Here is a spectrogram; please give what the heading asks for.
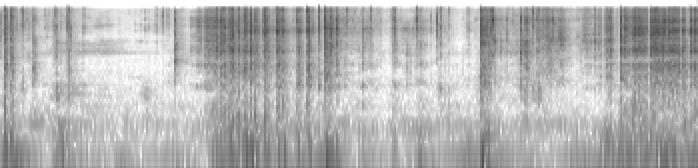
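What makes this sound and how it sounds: A utility knife blade repeatedly cuts and scrapes crunchy chips from a green, solid bar of dry soap held in the palm. Bright, dry crunching and scraping bursts come at an irregular pace, with short sharp cracks between them. The sound grows denser and louder toward the end.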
